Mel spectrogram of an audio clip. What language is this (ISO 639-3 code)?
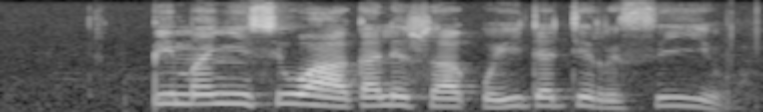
tso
